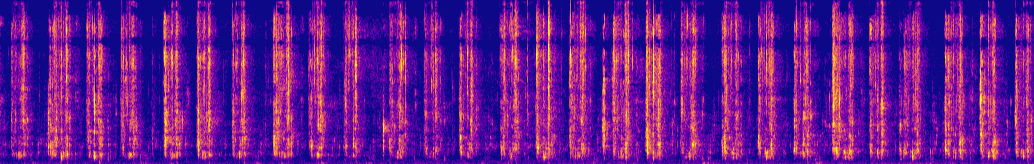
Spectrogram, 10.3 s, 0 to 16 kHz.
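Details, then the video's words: Wet, crunching chomps from Oli the pit bull working through a raw fish and steak meal, taped on August 4, 2023; bites come in a fast, fairly even rhythm throughout, loud and close, with a faint low hum underneath. "Oli The Pit Bull eats🥩🐟🌱RAW FISH&STEAK [ASMR] MUKBANG 犬が生の肉を食べる [咀嚼音]"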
